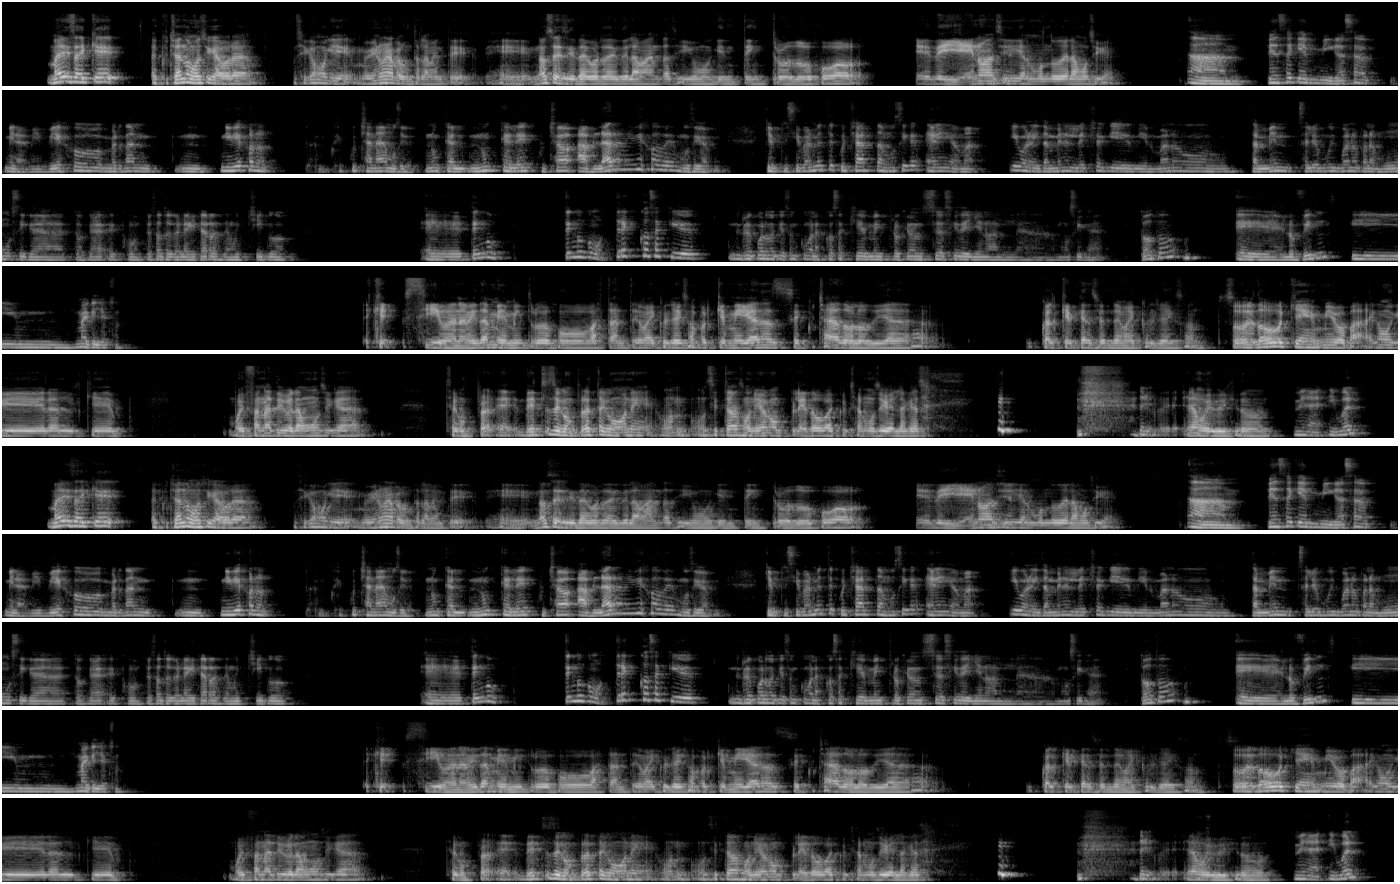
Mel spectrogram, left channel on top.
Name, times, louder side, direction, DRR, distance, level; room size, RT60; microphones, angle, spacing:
voice 1, 0.5-1.1 1.5-2.5 2.9-8.6 9.1-11.1 45.5-51.1 52.3-57.0 58.1-59.5 60.3-65.3 65.8-65.9 66.6-68.5, left 2 dB, 85° left, 1.5 m, -23 dB
voice 2, 11.8-13.7 14.0-16.6 17.1-23.7 24.0-30.8 32.1-32.9 33.5-34.9 35.2-38.9 39.3-39.8 40.3-43.1 67.2-67.4 68.8-69.4, right 1 dB, 15° right, 1.2 m, -29 dB
10.5 x 9.7 x 3.2 m
head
